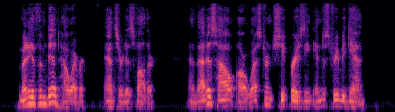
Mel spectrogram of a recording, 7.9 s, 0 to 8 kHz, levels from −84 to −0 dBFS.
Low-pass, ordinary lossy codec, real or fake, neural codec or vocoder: 7.2 kHz; AAC, 48 kbps; fake; vocoder, 44.1 kHz, 128 mel bands, Pupu-Vocoder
